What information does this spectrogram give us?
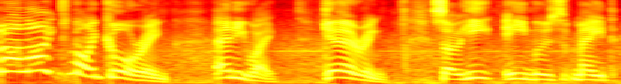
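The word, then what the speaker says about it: Göring: Guring, not goring. Gorang is a um is it a Malaysian stir fry dish with rice? Sorry about that. Anyway, but I liked my goring. Anyway, guring.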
